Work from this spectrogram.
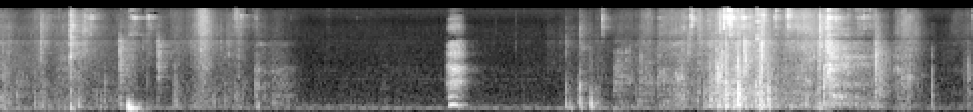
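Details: A female corgi grumbles and whines in short, breathy bursts, complaining about wearing a coat she does not like.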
